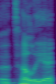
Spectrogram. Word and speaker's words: atelier: one point in the anime, and they said atelier, and I was like, okay, that's how I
